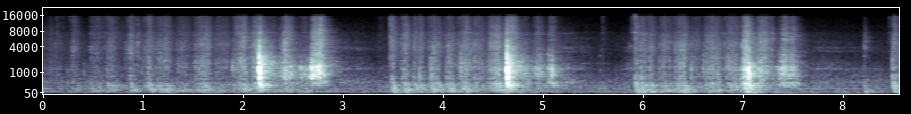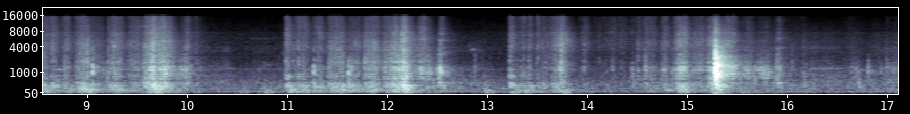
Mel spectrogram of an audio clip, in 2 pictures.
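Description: Large kitchen knife slicing a red onion on a chopping board. Runs of rasping cutting strokes, each ending in a sharp knock of the blade on the board, come in bursts every couple of seconds.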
